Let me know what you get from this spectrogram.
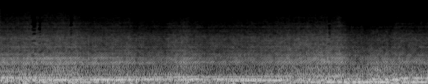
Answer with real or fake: fake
